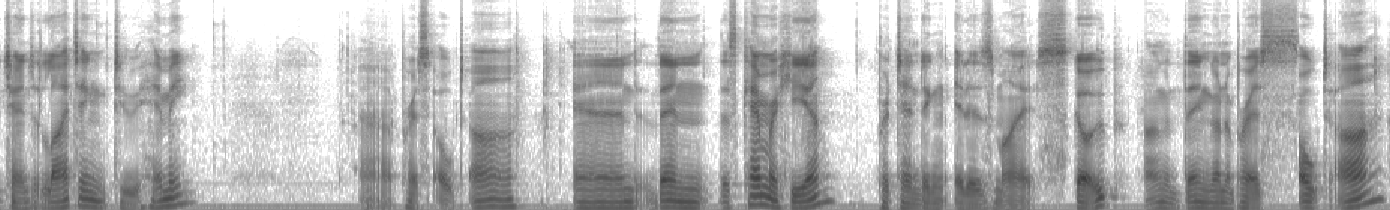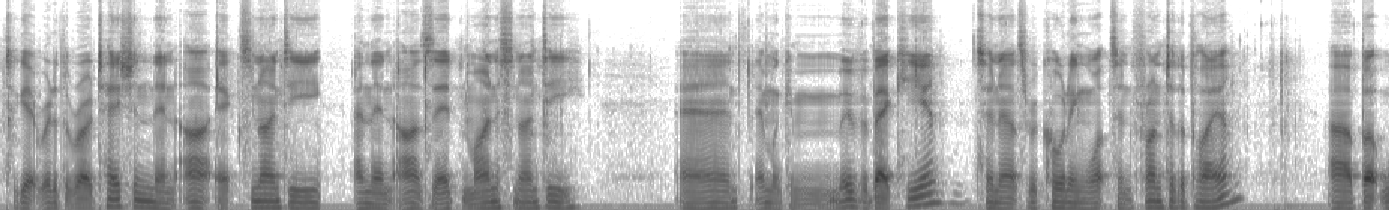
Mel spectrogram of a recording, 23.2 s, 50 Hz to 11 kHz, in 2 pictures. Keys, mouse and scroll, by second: 4.3 alt+r, 4.6 a, 5.8-6.8 drag, 11.6 alt+r, 13.2 r, 14.2 ctrl+z, 14.2 r, 15.0 r, 17.5 middle click, 17.9 g, 19.2 g, 20.4 middle click, 21.7 g, 22.3 g.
